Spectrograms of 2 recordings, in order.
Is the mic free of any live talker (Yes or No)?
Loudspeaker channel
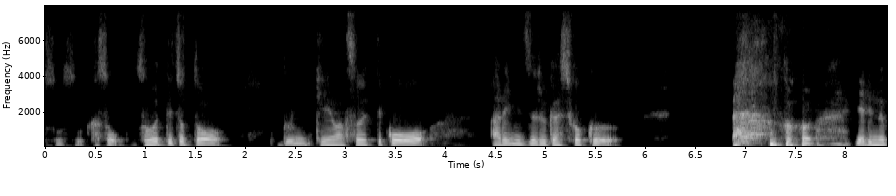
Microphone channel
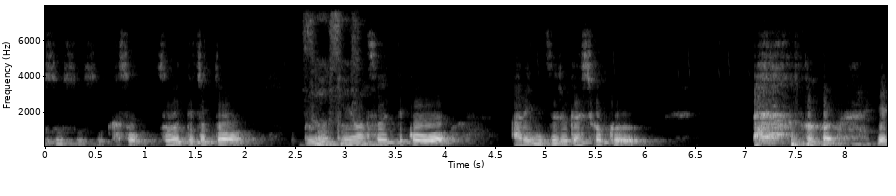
No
